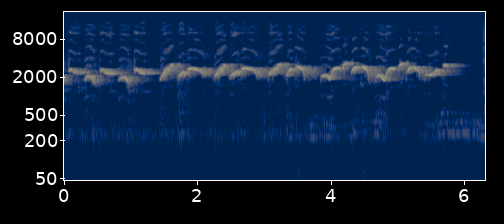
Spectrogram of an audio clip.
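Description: A wambi sings a loud, continuous run of clear, rolling whistled notes that swoop up and down at a brisk pace, with no other sounds.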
